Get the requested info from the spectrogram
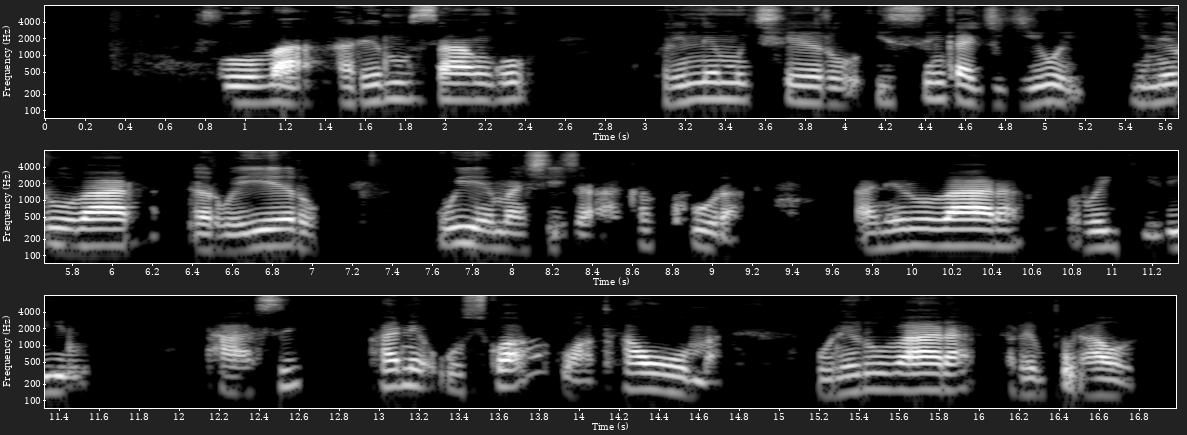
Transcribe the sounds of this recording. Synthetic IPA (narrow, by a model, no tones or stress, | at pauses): ruʋa̰re̞musaŋɡo | rine̞mut͡ʃe̞ɾo̞̰ʔisiŋɡad͡ʒɡiwe̞ | ine̞ɾuʋaɾarwe̞je̞ːɾo̞ | uje̞maʃiʒa̰a̰kakʰuɾa̰ | a̰ne̞ruʋaɾa | rwe̞ɡʱiriːni | asi | pane̞̰ʔuswawakʰaoma | ɦune̞ɾuʋaɾarwe̞bʱurauːni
